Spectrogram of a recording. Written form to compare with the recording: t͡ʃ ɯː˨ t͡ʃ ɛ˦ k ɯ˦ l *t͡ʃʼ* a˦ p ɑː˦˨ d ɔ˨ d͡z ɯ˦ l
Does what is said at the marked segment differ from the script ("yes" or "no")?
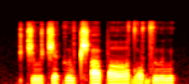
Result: no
